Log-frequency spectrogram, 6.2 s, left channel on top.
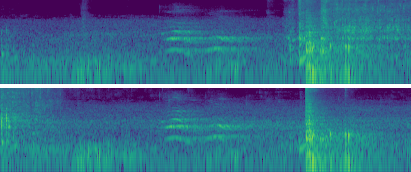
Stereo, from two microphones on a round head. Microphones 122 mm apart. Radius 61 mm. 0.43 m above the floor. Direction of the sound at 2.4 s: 45° right (ahead or behind).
